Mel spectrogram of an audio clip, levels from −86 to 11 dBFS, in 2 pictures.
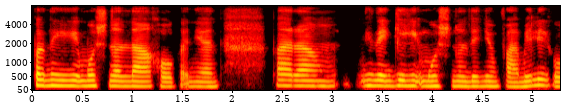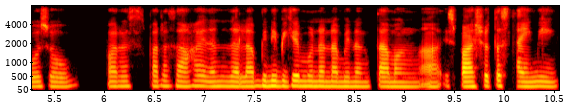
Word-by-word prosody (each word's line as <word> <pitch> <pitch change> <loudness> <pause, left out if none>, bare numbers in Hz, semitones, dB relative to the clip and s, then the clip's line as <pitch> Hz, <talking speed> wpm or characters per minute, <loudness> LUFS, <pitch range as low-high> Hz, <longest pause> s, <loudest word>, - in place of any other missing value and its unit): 'pag 200 -2 +4
nagiging 190 -2 +2
emosyonal 180 -1 +1
na 170 -1 +3
ako 160 -2 -3
ganyan, 160 -1 -3 0.6
parang 185 -2 +1 0.2
yung 190 +1 -1
nagiging 185 -1 +1
emosyonal 175 0 -1
din 170 0 -1
yung - - -12
family 170 +6 +1
ko, 165 0 0
so, 165 0 -2 0.3
para 170 0 -1 0.2
para 180 +1 -2
sakin 175 -1 -1
ano 170 0 -1
na 165 - +3
lang, 170 0 +2
binibigyan 180 0 +3
mo 175 - +2
na 170 0 +2
namin 165 0 +1
ng 160 0 -3
tamang, 160 -1 0
ah, 155 - 0
espasyo 165 -1 +3
'tas 185 +1 -1
timing. 165 0 0
175 Hz, 175 wpm, -22 LUFS, 165-180 Hz, 0.6 s, pag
